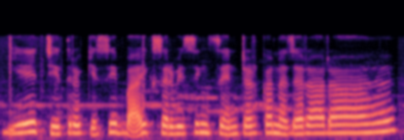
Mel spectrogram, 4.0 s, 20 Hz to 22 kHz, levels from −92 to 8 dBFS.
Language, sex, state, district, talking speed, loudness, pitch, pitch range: Hindi, female, Jharkhand, Ranchi, 165 wpm, -14 LUFS, 230 Hz, 210-245 Hz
